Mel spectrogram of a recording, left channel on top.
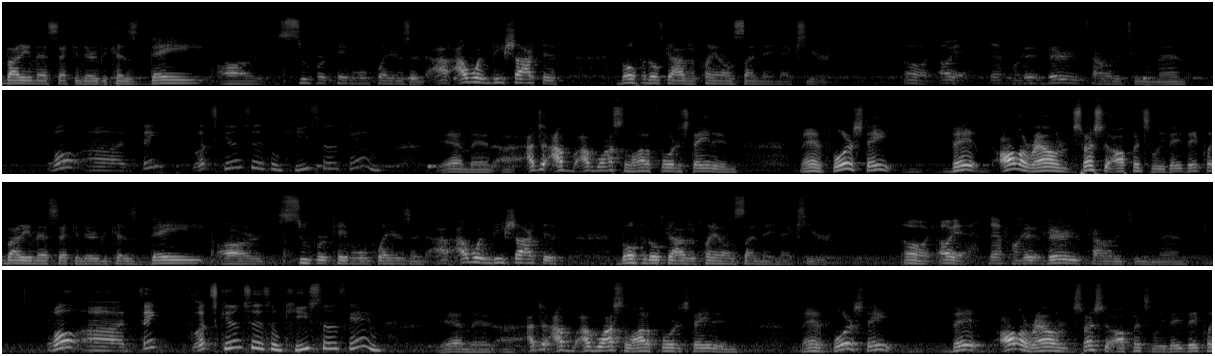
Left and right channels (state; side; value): normal; both; correlation 0.31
